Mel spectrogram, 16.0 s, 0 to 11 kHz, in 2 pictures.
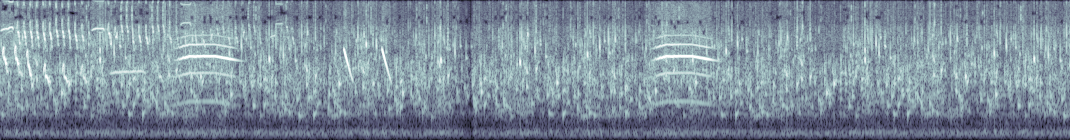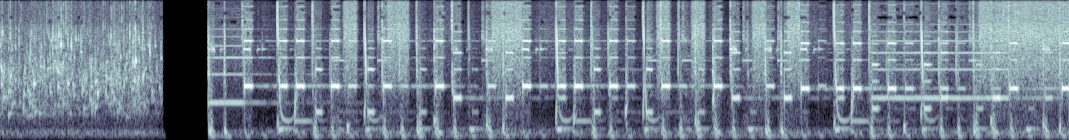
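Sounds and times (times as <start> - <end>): whistle-like slides: 0.0 - 3.1, 9.7 - 16.0
short arched calls: 0.0 - 3.4, 4.8 - 5.6
trickling water ringtone: 0.0 - 16.0.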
